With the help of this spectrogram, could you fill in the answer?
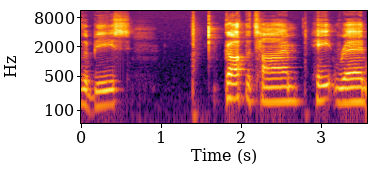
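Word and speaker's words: H8 Red: beast got the time hate red which is pronounced hatred um one man stands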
